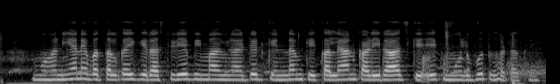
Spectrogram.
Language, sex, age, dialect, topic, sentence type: Magahi, female, 31-35, Western, banking, statement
